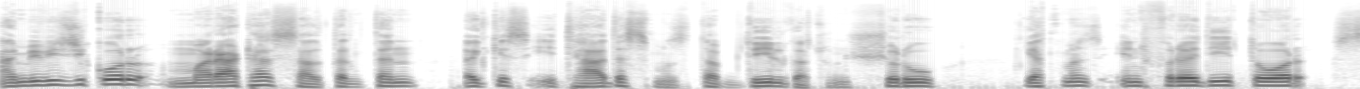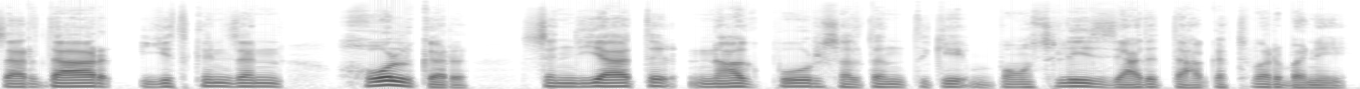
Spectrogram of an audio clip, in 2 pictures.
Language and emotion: Kashmiri, neutral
